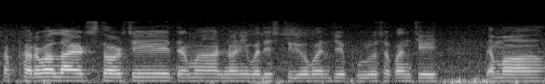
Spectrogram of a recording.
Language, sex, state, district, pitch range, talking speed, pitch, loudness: Gujarati, male, Gujarat, Gandhinagar, 155-170 Hz, 165 wpm, 160 Hz, -17 LUFS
